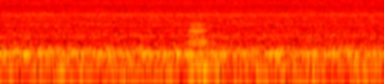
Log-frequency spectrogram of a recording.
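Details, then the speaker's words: Gas furnace with an on/off heating fault that previously shut off right after lighting: the flame rod signals the gas and the burner lights with a steady, even roar, no sputter, pops or dropouts; burning normally. "little rod in there that will signal the gas. And the flame turns on."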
